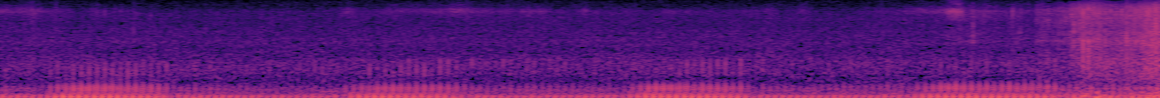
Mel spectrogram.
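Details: Cat recorded purring one evening for ASMR; low buzzing purr in four louder swells alternating with quieter breaths, ending in a burst of rustling.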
